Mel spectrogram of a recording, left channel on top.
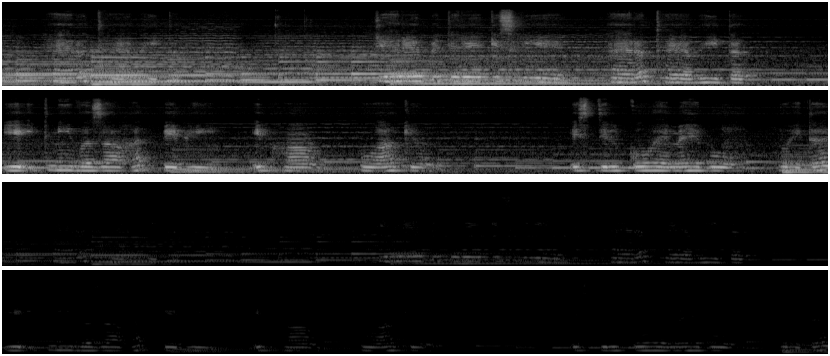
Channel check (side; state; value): right; quieter; 30.1 dB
